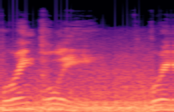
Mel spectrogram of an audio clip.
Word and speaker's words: Brinkley: It's called Brinkley, exactly how it sounds.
